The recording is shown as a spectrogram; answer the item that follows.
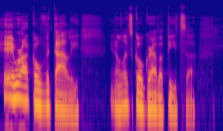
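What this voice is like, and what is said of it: Bad put-on New York accent. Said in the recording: “that was a really bad New York accent”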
